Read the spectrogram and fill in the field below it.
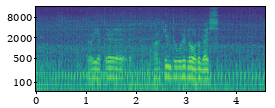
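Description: A motorcycle engine revs up sharply a few times.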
